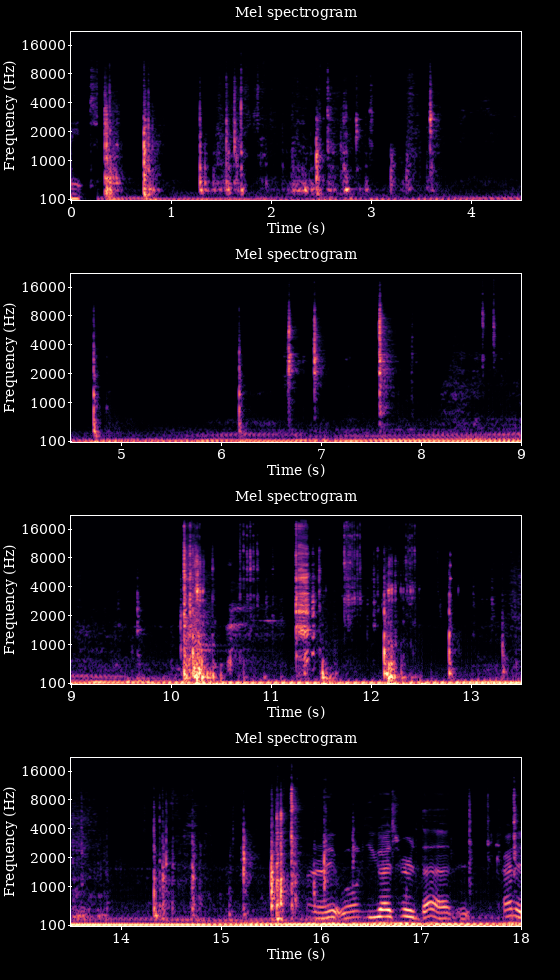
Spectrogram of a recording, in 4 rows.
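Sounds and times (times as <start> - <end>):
steady low hum: 0.0 - 18.0
hand tools clicking on metal: 8.6 - 8.9, 10.2 - 12.7, 17.4 - 18.0.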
